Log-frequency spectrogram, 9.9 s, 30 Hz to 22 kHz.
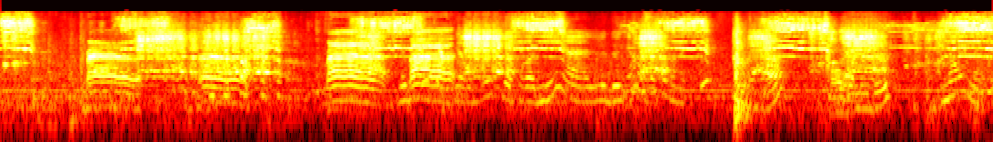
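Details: Bleats from goats as two kids are born in a sugar shack in Quebec, Canada, captured with an iPod Touch 4G. Several wavering bleats, some rising and falling, overlap with steady French conversation.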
